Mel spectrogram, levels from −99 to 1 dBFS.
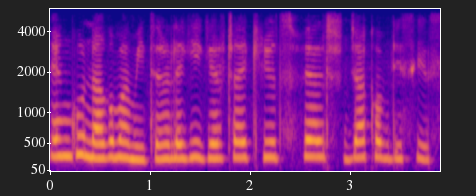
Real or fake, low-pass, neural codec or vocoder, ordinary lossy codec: fake; 5.4 kHz; autoencoder, 48 kHz, 128 numbers a frame, DAC-VAE, trained on Japanese speech; none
